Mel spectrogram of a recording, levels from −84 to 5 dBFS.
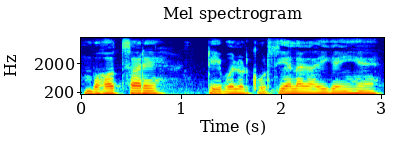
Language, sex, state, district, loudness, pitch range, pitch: Hindi, male, Bihar, Patna, -15 LUFS, 120-130 Hz, 125 Hz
